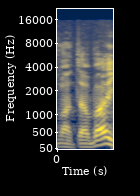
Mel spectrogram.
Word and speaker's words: mataba: h mataba c'est pas Matamba Matamba non Matamba c'est pas Matamba mataba c'est autre chose et ça se prononce mataba il faut il faut prononcer ça comme ça il y a pas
